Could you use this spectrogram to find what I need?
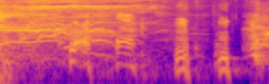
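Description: Coughing from someone with an RS virus respiratory infection: a few short, harsh bursts in quick succession near the end, after some throaty voiced sounds.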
